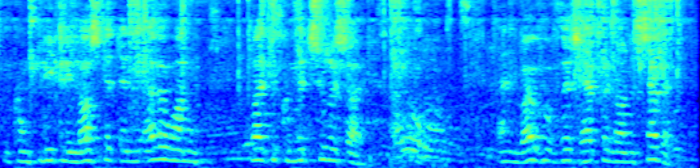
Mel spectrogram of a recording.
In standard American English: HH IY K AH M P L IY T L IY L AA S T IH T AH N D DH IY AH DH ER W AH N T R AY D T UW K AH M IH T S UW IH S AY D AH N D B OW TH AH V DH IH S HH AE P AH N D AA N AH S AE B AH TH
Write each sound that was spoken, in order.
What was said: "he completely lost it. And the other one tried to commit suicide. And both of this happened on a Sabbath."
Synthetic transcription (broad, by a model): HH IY K AH M P L IY T L IY L AA S T IH T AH N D DH IY AH DH ER W AH N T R AY D T UW K AH M IH T S UW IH S AY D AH N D B OW TH AH V DH IH S HH AE P AH N D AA N AH S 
